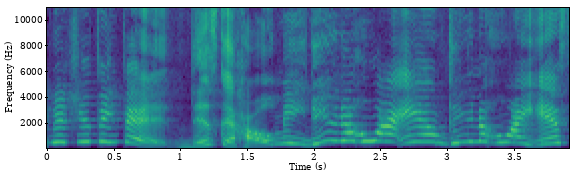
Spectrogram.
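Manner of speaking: high, loud diva taunt; sassy Michael. Pretend. Michael mocking the spell that can't hold him, high diva taunt. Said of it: "He was like".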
